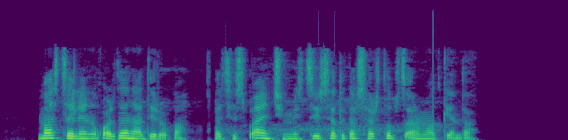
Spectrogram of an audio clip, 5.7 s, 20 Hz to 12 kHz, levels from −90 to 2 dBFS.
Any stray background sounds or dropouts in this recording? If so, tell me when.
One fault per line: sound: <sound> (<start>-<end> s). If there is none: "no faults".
no faults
